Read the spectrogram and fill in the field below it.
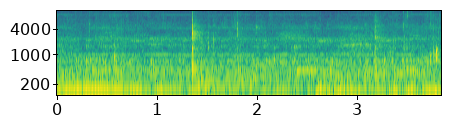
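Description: Water boiling with seeraga samba rice for mutton biryani, a soft continuous bubbling simmer with occasional small pops and clicks close by.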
